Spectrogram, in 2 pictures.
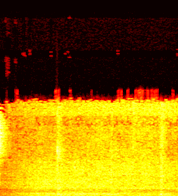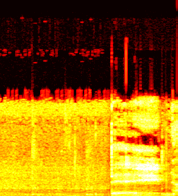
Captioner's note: soft footsteps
